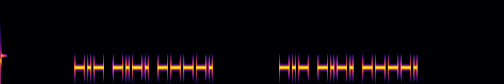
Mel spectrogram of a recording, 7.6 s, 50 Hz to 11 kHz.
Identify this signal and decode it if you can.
Morse code, heard as a keyed tone, about 25 wpm, 700 Hz. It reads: KC9 KC9
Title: USA Call Sign Prefixes - Repeated 2x - 25wpm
